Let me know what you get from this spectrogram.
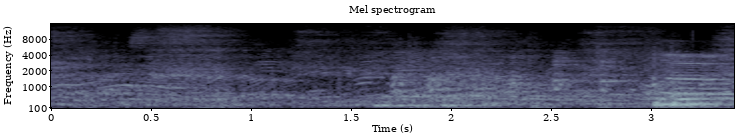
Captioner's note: attendees chattering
